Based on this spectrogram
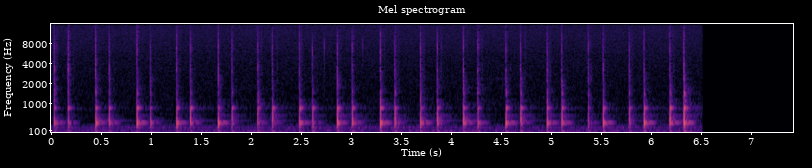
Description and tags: Hands/fingers hitting top of bike tire--like a horse running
